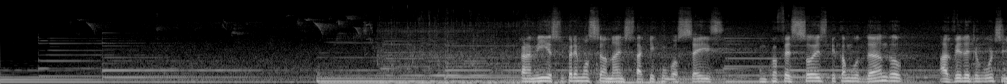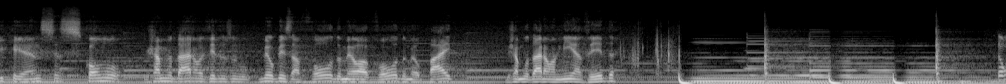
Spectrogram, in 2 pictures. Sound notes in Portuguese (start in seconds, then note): 0.0 trilha sonora nostálgica; 1.3 sons de pássaros; 1.3 trilha sonora nostálgica; 2.7 motor de barco; 16.5 trilha sonora nostálgica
